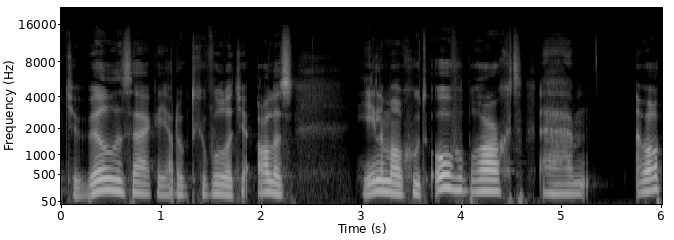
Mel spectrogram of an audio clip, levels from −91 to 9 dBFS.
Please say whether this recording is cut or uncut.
cut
